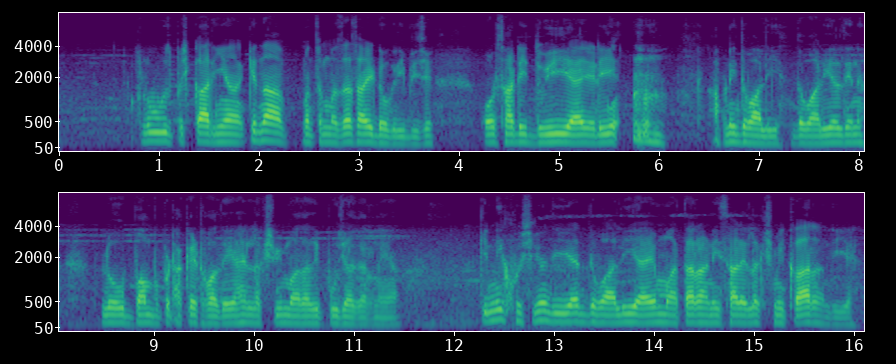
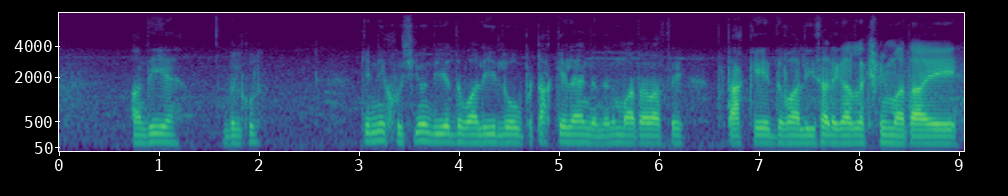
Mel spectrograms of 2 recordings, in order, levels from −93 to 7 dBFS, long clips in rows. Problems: none marked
